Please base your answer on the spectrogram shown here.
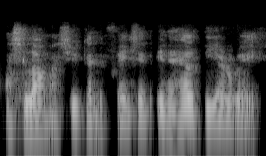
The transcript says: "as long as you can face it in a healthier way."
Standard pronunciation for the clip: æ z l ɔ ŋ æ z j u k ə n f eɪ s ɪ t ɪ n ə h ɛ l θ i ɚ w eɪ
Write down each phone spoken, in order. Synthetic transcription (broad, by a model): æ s l ɔ ŋ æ s j u k ə n f eɪ s ɪ t ɪ n ə h ɛ l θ i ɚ w eɪ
